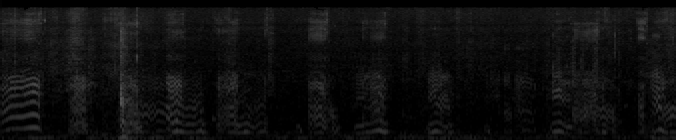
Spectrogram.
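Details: One-day-old Alaskan Malamute puppies cry in a run of wavering, rising-and-falling whimpers, roughly one every half second, with a sharp knock near the start and a low background hum.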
